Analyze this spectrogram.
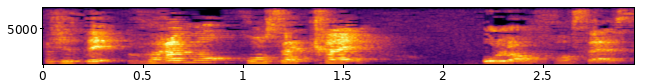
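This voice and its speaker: This woman has a fairly high pitch and an American accent. The recording carries audible room echo and noticeable background noise. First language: English (speaking French). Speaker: vlogger. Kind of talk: casual chat. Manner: halting, many hesitations.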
